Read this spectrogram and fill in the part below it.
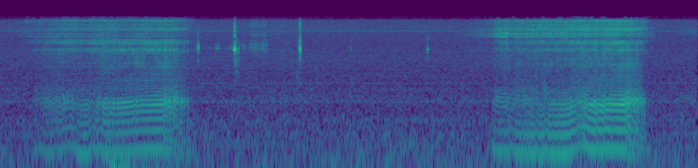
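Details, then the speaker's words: Two loud, low rattling snores with quiet breathing pauses between them, from a man asleep in a dark room, heard from outside the room; snoring. "然后我们实验室的黑暗房里面有一位老兄正在肆无忌惮的打呼，传到我们外面来。"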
